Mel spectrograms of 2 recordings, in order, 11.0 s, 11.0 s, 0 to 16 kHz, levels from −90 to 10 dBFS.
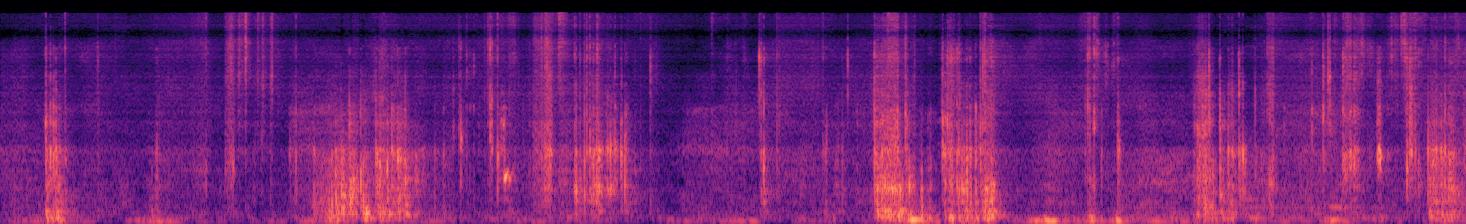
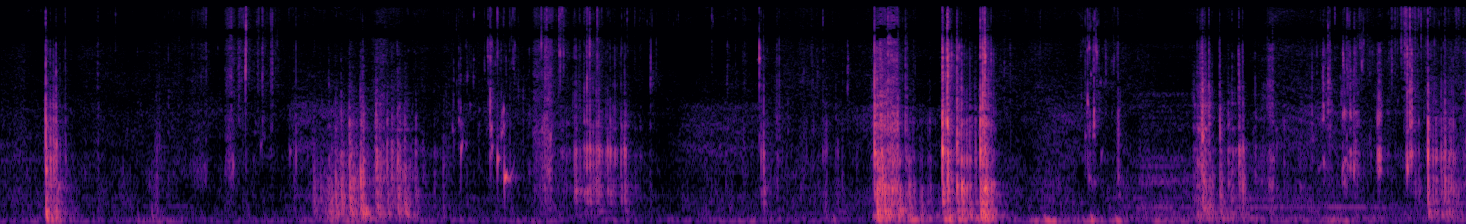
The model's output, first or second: first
